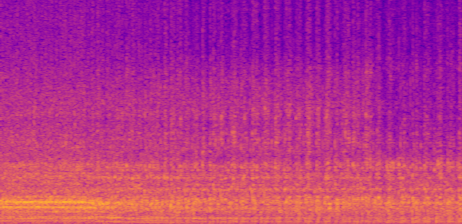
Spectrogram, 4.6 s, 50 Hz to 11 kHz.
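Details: Johnson 90 hp outboard on Boston Whaler, unrun since 2015, after replacing failed ignition pack (no spark) and rebuilding carbs: catches quickly, steady even idle with crisp rapid beat, no misses; running normally.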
